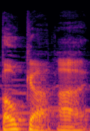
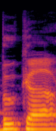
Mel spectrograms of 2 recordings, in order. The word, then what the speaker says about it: bokeh: blurry background look which is referred to as bokeh not buka or buka it's i think it's pronounced bokeh that is the correct pronunciation of the term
